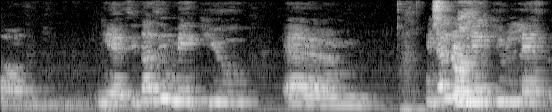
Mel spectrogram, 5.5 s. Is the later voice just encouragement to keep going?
Yes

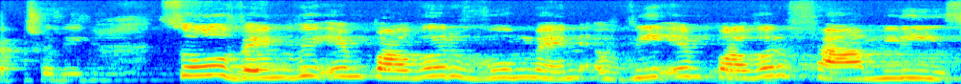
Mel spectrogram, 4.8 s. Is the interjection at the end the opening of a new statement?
No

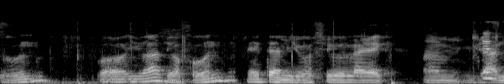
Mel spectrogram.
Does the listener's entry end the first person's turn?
No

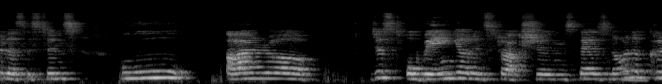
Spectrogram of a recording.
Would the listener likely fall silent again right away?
Yes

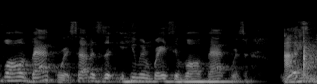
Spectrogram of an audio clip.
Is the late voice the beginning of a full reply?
No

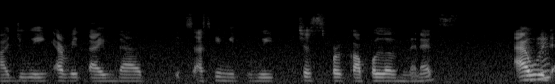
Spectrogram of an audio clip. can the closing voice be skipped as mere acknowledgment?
Yes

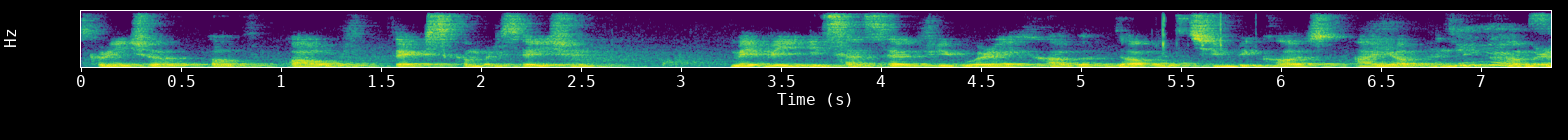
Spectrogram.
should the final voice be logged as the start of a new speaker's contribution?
Yes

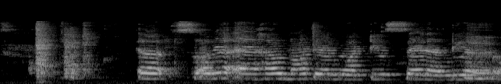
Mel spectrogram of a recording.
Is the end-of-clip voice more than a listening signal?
Yes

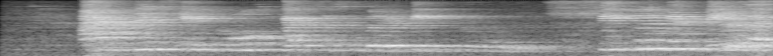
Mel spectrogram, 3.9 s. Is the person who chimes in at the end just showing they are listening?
Yes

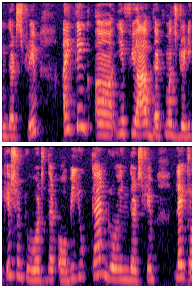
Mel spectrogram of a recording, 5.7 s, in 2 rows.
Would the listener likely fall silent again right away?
Yes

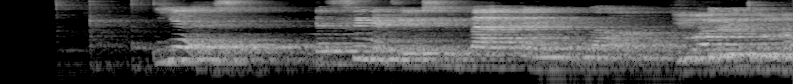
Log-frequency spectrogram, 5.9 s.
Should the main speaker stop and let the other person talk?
Yes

